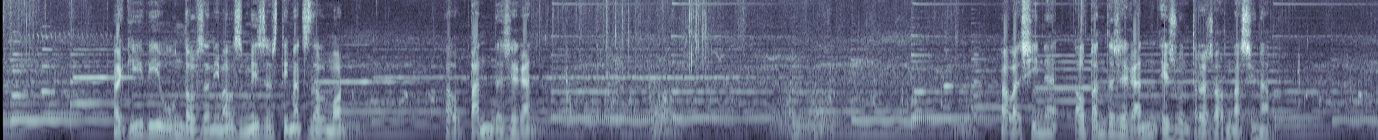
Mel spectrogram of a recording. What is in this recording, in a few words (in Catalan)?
doc catala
